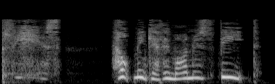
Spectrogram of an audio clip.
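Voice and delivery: high, hushed, urgent plea; whispered plea. A narrator's reading. Tessa begging Jem to help lift Will, urgent whisper. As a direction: beg under the breath, pitched high. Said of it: "Tessa whispered".

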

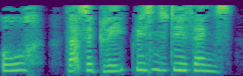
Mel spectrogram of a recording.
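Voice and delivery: high, scornful retort; mock it like an exasperated teen; sarcastic teenager. A narrator's reading. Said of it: "rolling her eyes".

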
